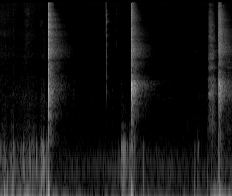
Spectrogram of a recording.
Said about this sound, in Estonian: nii, hoia, hoia korra seda, ma teen plaksu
